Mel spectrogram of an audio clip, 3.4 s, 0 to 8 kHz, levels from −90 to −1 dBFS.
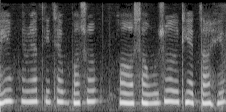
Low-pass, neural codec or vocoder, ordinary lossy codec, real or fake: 7.2 kHz; codec, 24 kHz, 0.9 kbps, WavTokenizer, medium speech release version 2; none; fake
